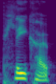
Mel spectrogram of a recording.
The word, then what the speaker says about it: Pleco: use to help you learn Chinese it's called picot PL e Co and this is the official pronunciation according to the developers of the app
